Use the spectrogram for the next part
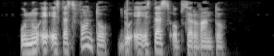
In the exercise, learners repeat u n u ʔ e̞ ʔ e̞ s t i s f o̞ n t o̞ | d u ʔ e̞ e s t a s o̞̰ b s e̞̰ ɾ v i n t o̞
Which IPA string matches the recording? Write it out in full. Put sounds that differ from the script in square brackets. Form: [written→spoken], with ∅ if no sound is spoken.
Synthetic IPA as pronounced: u n u ʔ e̞ ʔ e̞ s t [i→a] s f o̞ n t o̞ | d u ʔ e̞ e s t a s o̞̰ b s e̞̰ ɾ v [i→a] n t o̞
